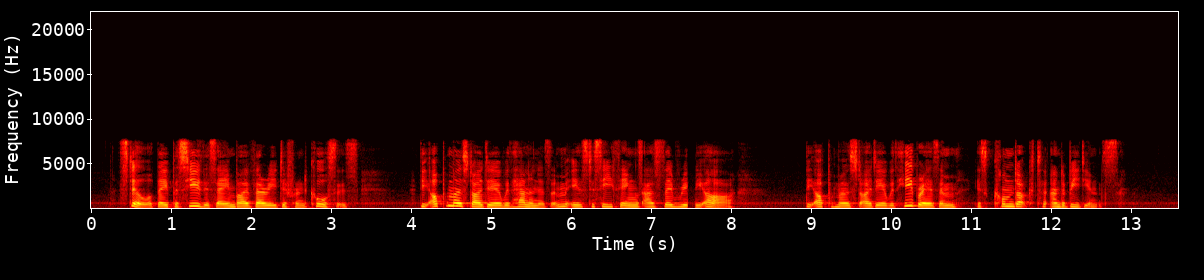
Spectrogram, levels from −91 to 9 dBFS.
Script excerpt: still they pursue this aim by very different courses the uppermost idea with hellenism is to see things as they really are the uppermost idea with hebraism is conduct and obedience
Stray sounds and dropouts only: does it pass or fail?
fail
